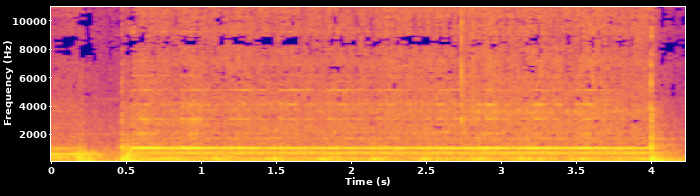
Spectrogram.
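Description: Hoin thermal label printer feeding and printing a run of barcode labels: after a short start-up noise, its motor gives a steady, even whine from about half a second in.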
